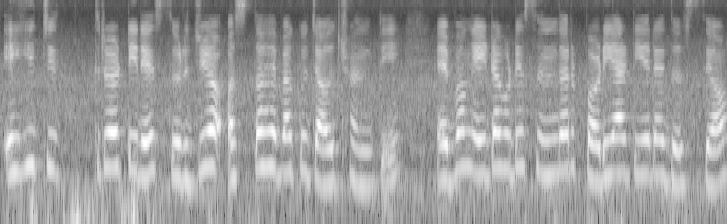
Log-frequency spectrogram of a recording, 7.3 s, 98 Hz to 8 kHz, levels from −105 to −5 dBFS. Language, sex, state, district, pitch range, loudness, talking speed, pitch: Odia, female, Odisha, Malkangiri, 235-295 Hz, -17 LUFS, 115 wpm, 265 Hz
